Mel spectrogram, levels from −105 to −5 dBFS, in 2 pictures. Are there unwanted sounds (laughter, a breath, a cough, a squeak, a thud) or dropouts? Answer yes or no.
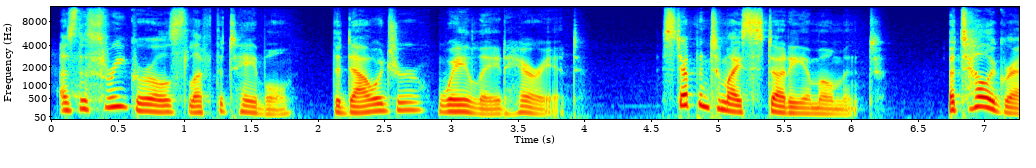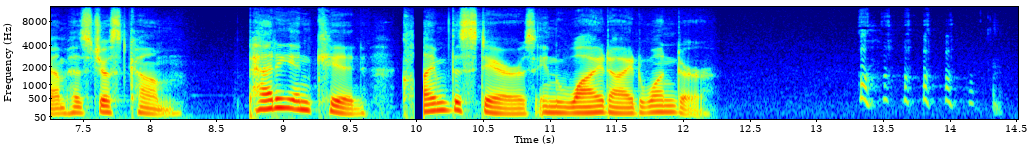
yes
